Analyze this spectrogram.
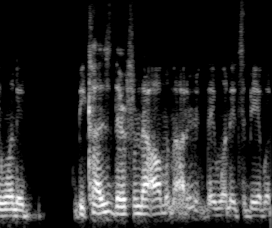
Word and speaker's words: alma mater: Why are people so obsessed with their all-in-monters? How do you say it? Alma All-in-monters? mater. All-in-monters? Yeah, Ama. Mm-hmm. And like, would you do this for your alma mater?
